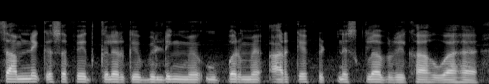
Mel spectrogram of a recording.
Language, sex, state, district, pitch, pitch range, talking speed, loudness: Hindi, male, Jharkhand, Garhwa, 115 Hz, 115-120 Hz, 185 wpm, -20 LUFS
